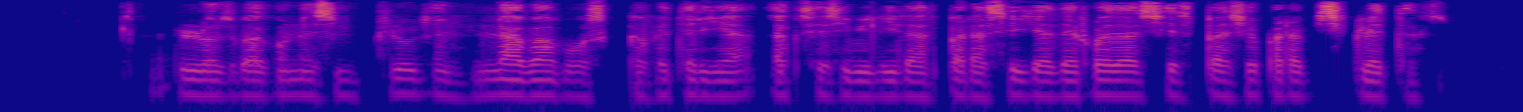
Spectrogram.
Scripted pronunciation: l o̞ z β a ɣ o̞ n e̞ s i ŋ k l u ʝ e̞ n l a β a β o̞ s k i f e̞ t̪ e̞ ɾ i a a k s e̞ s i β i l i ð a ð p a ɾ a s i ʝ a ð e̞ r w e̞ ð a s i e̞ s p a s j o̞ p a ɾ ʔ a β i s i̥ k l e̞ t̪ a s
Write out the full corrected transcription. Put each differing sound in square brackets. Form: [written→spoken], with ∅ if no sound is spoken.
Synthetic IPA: l o̞ z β a ɣ o̞ n e̞ s i ŋ k l u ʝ e̞ n l a β a β o̞ s k [i→a] f e̞ t̪ e̞ ɾ i a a k s e̞ s i β i l i ð a ð p a ɾ a s i ʝ a ð e̞ r w e̞ ð a s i e̞ s p a s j o̞ p a ɾ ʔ a β i s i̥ k l e̞ t̪ a s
